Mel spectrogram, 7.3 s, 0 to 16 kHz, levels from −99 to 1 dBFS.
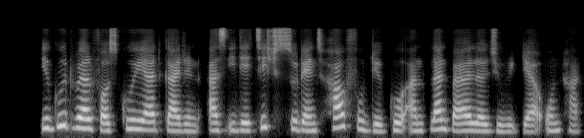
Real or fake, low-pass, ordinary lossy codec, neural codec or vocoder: fake; 7.2 kHz; none; codec, 16 kHz, 0.3 kbps, FocalCodec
